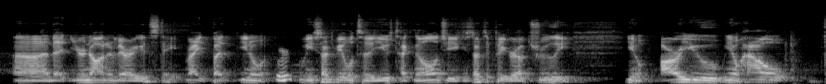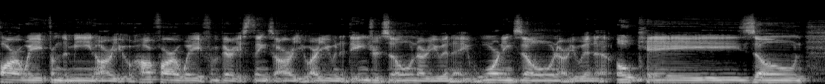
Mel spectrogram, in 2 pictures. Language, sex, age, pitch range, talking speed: English, male, 30-49, 90-115 Hz, 250 wpm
